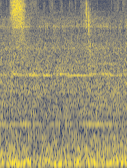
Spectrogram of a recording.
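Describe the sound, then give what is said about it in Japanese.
A model airplane's engine drones steadily in the background as it flies or returns behind the speakers, a continuous buzzing hum that holds an even level for the whole moment without pauses. “ちょうど後ろで飛行機が飛んだのか戻ってきたのかちょうど高がしてたんですが”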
